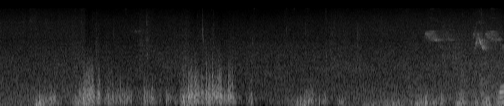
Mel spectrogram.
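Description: Wind buffeting the microphone outdoors in irregular gusts, loudest about two and a half seconds in.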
